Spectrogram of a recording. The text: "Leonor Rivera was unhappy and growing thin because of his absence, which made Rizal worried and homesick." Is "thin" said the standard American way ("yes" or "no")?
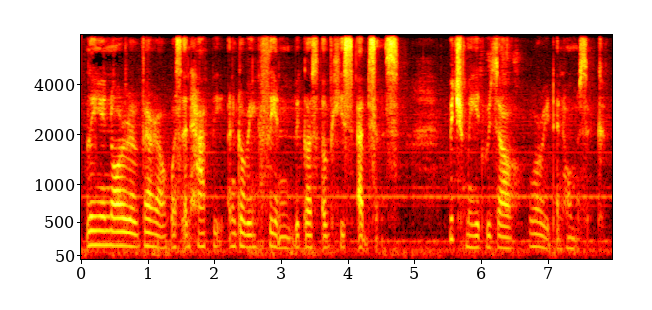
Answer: yes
